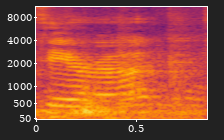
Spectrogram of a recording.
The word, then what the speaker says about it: Sara: Sarah Tyndall Gazelle.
